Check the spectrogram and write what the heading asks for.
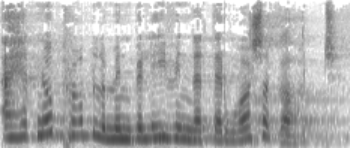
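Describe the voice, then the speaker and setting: A woman's voice: fairly high pitch, animated, darkish tone. Woman giving a solemn testimony, reverberant hall. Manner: measured, solemn, pausing for translation. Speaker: testimony speaker with interpreter. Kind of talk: personal testimony in short phrases. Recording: long reverb of a large hall.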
